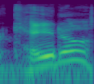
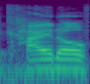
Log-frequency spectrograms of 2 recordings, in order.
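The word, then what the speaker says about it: Caido: you can use burp Suite I personally prefer KO so that is what I'm going to use her it's actually pronounced kaido I realized I've been saying it wrong this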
